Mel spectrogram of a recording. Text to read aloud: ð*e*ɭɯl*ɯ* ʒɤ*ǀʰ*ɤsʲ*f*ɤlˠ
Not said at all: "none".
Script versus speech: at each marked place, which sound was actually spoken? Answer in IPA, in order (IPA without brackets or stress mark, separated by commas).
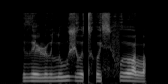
e, u, tʰ, f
